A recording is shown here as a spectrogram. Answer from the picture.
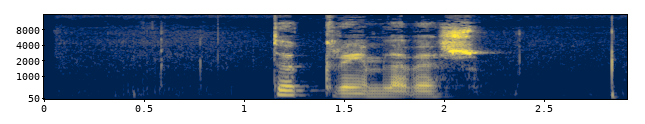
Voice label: Tökkrémleves Smooth creamy pumpkin soup, hungarian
